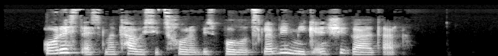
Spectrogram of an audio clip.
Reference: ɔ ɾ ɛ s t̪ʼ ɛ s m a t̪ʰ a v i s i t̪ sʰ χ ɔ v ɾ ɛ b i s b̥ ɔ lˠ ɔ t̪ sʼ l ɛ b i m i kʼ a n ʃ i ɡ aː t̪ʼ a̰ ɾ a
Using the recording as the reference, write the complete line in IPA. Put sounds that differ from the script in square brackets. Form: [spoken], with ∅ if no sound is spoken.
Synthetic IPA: ɔ ɾ ɛ s t̪ʼ ɛ s m a t̪ʰ a v i s i t̪ sʰ χ ɔ v ɾ ɛ b i s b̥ ɔ lˠ ɔ t̪ sʼ l ɛ b i m i kʼ [ɛ] n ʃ i ɡ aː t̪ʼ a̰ ɾ a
